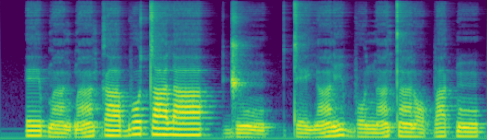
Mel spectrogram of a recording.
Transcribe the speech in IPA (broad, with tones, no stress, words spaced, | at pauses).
e˧bã˨ɡ͡bã˨˦ ka˧bo˦ta˦la˦ | d͡ʒũ˨ | te˨jã˨˦ ɾi˦˨bo˨ nã˨˦tã˧ɾɔ˨ ba˧k͡pũ˧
